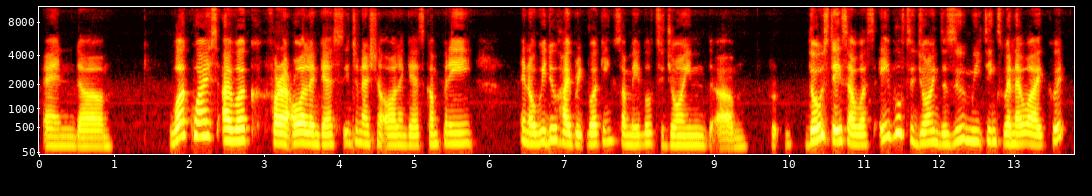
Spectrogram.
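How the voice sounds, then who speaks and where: A woman's voice: on the low side, expressive, normal speed, no echo. A woman from Malaysia, a club president, answering interview questions over a video call in a friendly, fluent way.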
